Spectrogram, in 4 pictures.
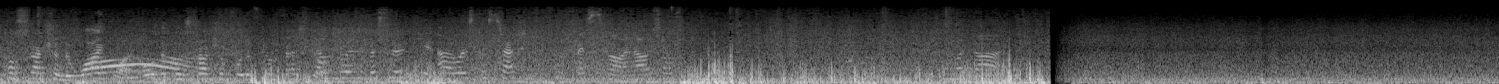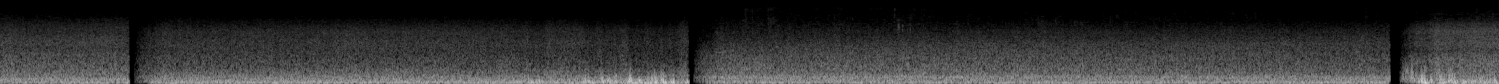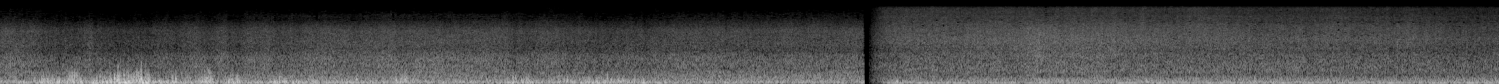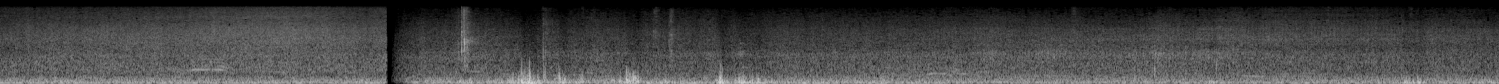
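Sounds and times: storm surf breaking: 0:00.0 - 0:59.9
strong gusty wind: 0:00.0 - 0:59.9
wind buffeting microphone: 0:00.0 - 0:59.9.

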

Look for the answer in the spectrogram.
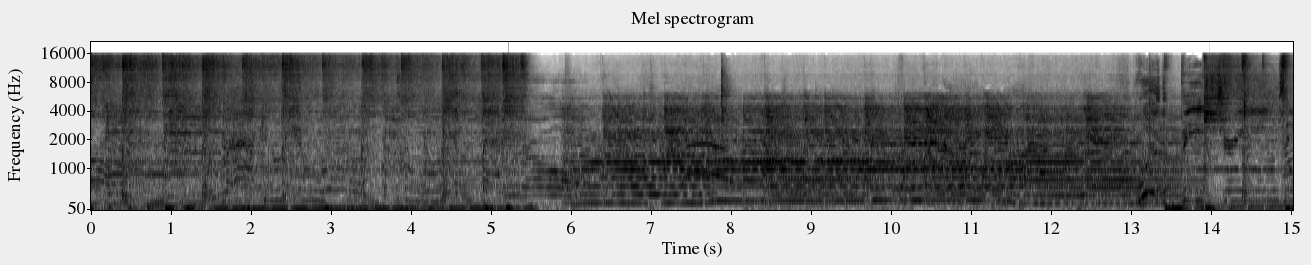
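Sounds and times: country rock band playing: 0:00.0 - 0:15.0
electric guitar ringing: 0:00.0 - 0:15.0
male lead vocal: 0:00.0 - 0:15.0.

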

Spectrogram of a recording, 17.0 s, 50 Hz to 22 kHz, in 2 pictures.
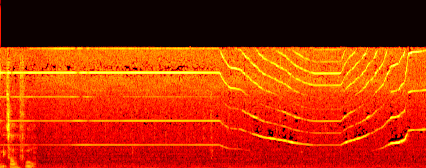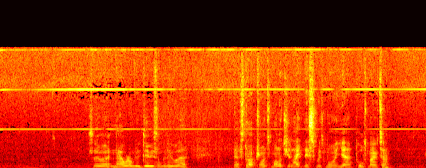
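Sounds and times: high electronic tone: 0:00.0 - 0:17.0
low steady hum: 0:00.0 - 0:17.0.

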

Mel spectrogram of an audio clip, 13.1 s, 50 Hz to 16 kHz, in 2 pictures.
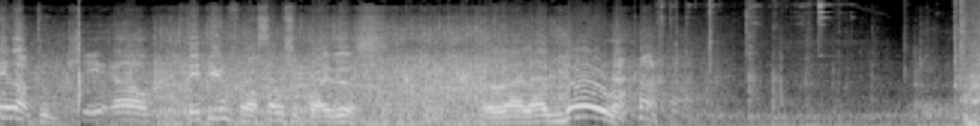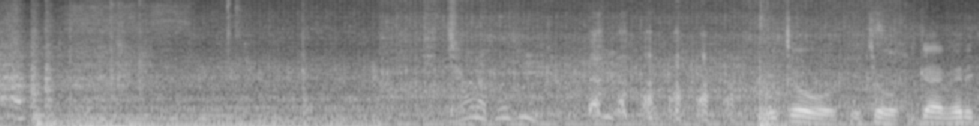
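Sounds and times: car engine starting and idling: 0:00.0 - 0:13.0.

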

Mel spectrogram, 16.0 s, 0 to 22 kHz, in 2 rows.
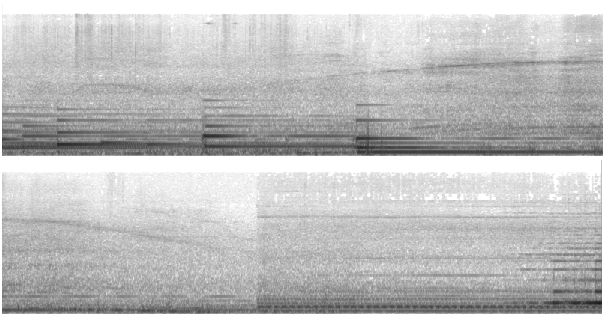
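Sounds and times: low sustained chord with gong: 0:00.0 - 0:10.0, 0:10.7 - 0:16.0
pulsing chord: 0:00.0 - 0:16.0.

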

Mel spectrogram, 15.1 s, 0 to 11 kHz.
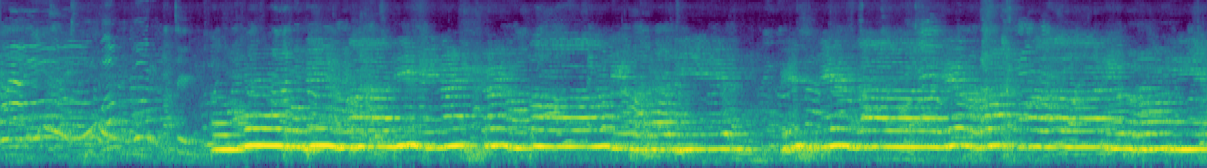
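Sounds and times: boy reciting melodically: 0:00.0 - 0:15.0.

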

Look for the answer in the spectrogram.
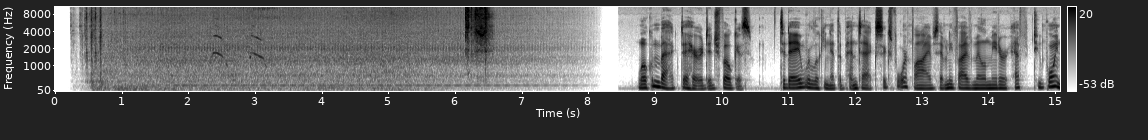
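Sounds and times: camera shutter clicks: 0:06.1 - 0:06.6.

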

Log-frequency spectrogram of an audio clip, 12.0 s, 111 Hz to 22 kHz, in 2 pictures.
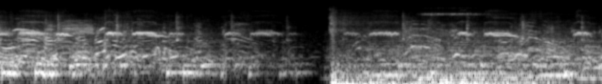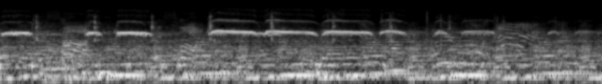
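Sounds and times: crowd murmur: 0:00.0 - 0:12.0
shrill whistle blasts: 0:02.5 - 0:06.4, 0:07.0 - 0:11.0.

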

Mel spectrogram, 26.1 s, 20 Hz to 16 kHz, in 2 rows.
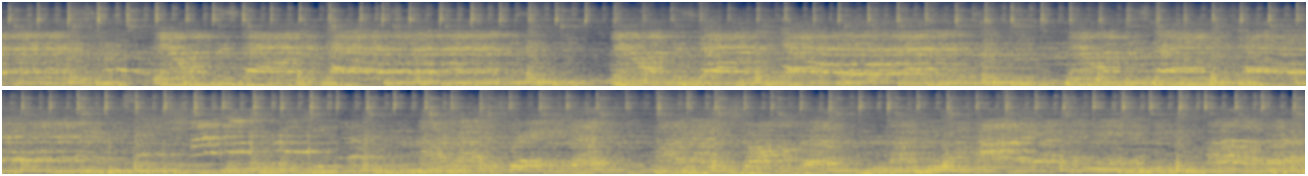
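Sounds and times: accompaniment with quick ticking beat: 0:00.0 - 0:26.0
gospel group singing in harmony: 0:00.0 - 0:26.0.

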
